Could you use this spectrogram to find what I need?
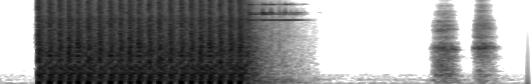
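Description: Rapid automatic gunfire in a video game shooter: one long, loud burst of evenly spaced shots that trails off, followed by two short breathy gasps.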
